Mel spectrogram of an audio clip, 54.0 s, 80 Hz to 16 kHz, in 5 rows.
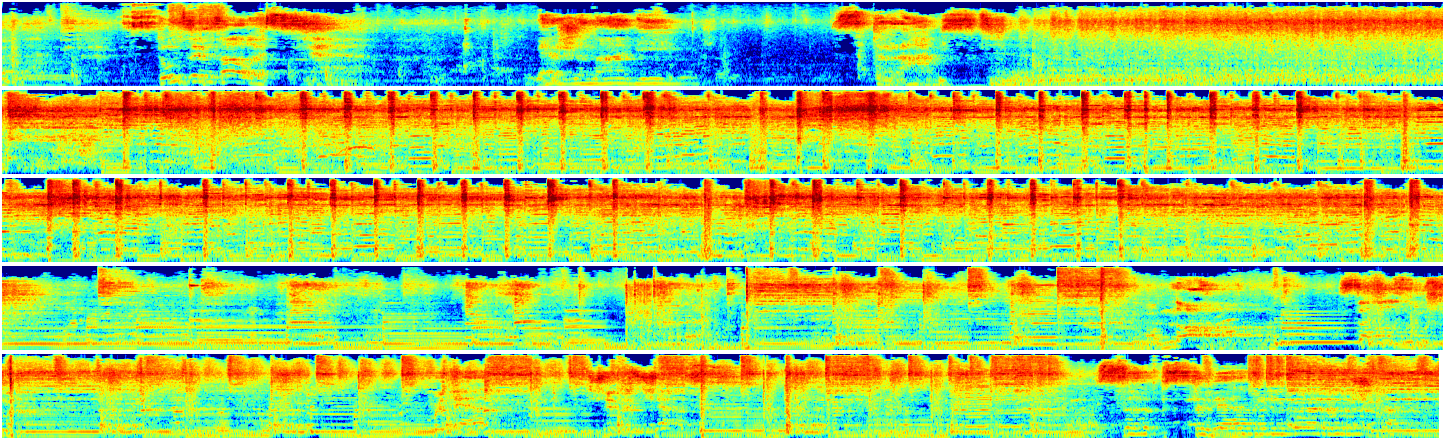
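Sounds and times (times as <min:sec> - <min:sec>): live band playing: 0:00.0 - 0:54.0
drum hits: 0:07.4 - 0:33.3, 0:37.0 - 0:41.1, 0:42.7 - 0:51.2.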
